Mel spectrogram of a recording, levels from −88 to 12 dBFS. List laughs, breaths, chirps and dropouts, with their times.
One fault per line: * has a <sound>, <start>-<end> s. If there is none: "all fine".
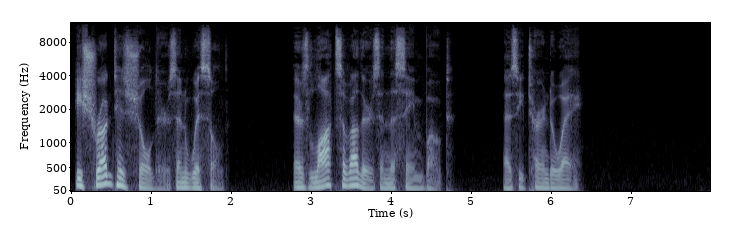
all fine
